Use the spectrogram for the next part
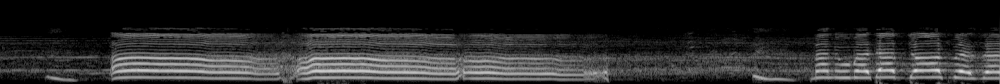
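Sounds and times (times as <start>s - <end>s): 
speech: 0.4s - 2.0s, 8.7s - 9.9s
person imitating a crying, wailing child: 1.2s - 6.0s.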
